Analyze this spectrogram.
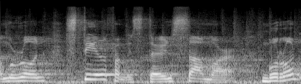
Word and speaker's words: muron: Muron is pronounced like murong.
